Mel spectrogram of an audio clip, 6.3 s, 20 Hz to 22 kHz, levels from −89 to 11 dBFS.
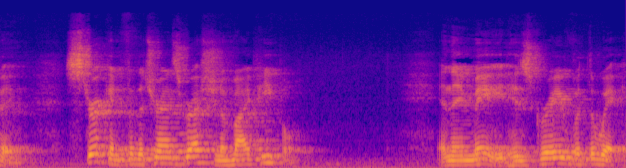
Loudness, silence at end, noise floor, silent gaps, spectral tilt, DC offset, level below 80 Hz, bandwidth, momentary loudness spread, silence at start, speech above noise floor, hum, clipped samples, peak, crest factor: -18 LUFS; 0 s; -39 dBFS; none; -5 dB/octave; under 0.1%; -42 dBFS; 11.5 kHz; 11 LU; 0 s; 22 dB; none; under 0.1%; -2 dBFS; 18 dB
